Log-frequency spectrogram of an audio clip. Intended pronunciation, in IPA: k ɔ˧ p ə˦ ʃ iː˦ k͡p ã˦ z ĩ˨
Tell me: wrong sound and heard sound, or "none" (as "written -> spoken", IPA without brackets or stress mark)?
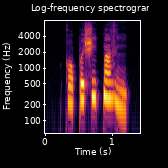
none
